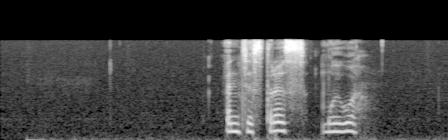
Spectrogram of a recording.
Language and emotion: Russian, neutral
